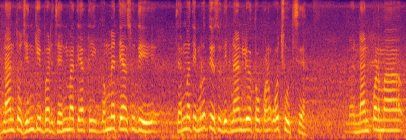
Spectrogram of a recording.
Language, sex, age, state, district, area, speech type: Gujarati, female, 45-60, Gujarat, Junagadh, rural, spontaneous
